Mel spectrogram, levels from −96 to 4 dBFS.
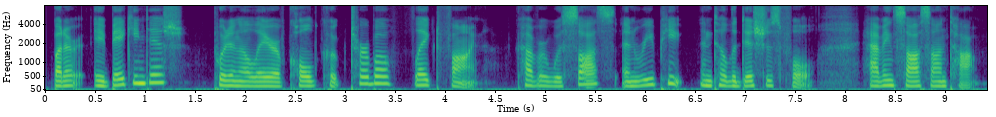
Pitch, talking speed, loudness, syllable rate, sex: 185 Hz, 180 wpm, -19 LUFS, 5.0 syllables/s, female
